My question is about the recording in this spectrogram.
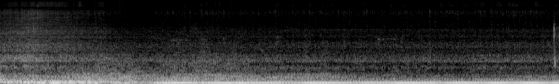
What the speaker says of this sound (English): Looks like it has the full custom Profusion exhaust system on it. Oh, it's got some bark to it.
